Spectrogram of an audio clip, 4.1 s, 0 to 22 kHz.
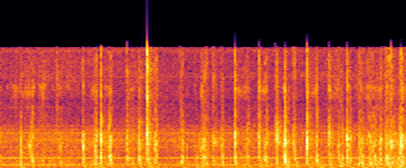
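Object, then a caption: Plastic computer keyboard. Both hands type with fingertips on a full-size Corsair K35 plastic mechanical keyboard with red-backlit plastic keys. The result is a quick, uneven run of short, bright plastic clacks with almost no low end, each dying away almost instantly, over a faint steady tone.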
